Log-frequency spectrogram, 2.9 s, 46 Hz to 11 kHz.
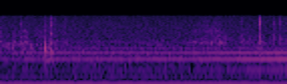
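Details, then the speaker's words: Late-1960s Pioneer SX34 tube stereo receiver with 12AX7 driver tubes swapped and ruled out; low steady mains hum with faint overtones and light hiss in one channel; noise later traced to a resistor; hum in one audio channel. "i did a little bit closer listening test that channel has a little hiss in it this channel"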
